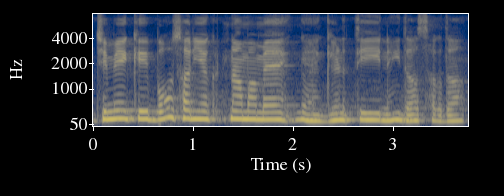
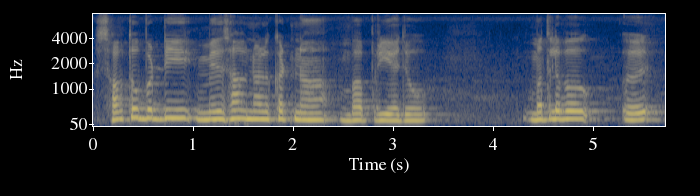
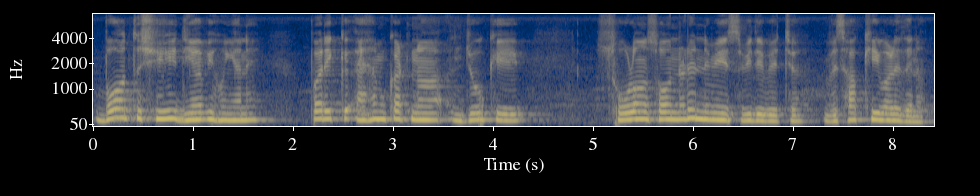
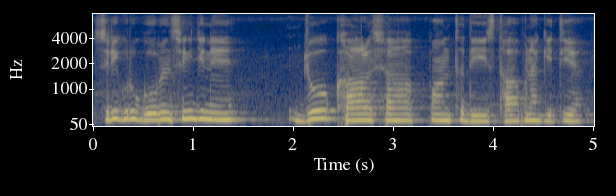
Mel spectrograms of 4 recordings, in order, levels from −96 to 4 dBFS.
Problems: background sounds at intervals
